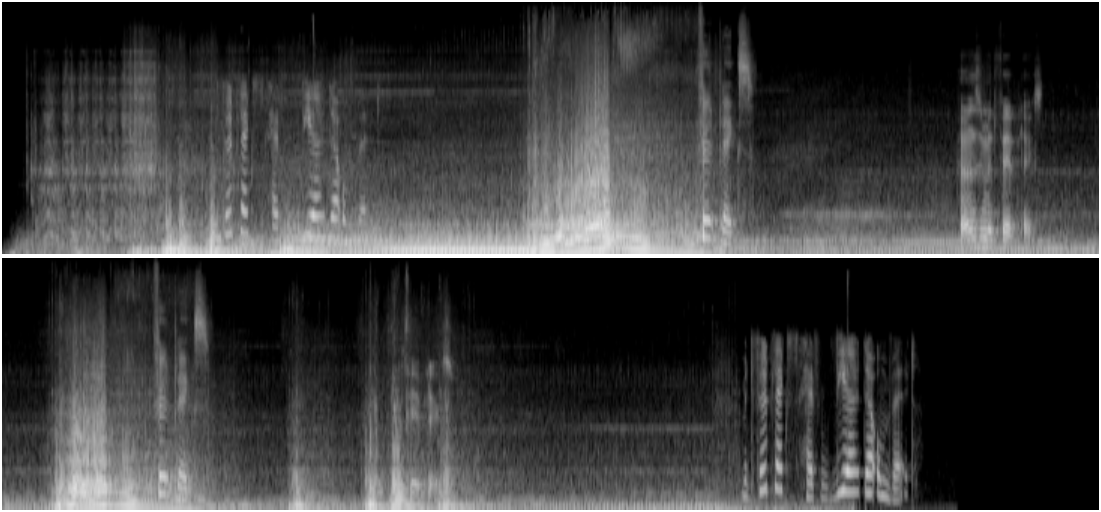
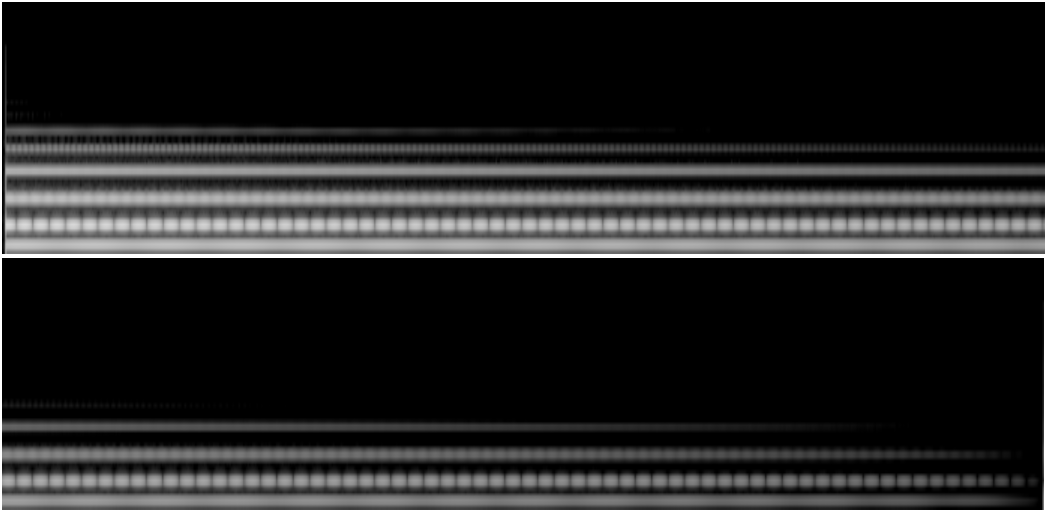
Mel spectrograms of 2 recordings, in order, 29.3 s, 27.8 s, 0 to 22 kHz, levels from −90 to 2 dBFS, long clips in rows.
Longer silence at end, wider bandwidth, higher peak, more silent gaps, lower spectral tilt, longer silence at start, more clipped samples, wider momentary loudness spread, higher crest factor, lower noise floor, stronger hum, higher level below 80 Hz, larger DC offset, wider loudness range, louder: second, 2.65 s vs 3.8 s; first, 11 kHz vs 2.8 kHz; about the same, -4 dBFS vs -6 dBFS; neither; second, -8.5 dB/octave vs -13.5 dB/octave; about the same, 0.15 s vs 0.05 s; neither; about the same, 25 LU vs 23 LU; about the same, 16 dB vs 18 dB; about the same, -72 dBFS vs -74 dBFS; neither; first, -26 dBFS vs -68 dBFS; neither; second, 20 LU vs 23 LU; first, -18 LUFS vs -23 LUFS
